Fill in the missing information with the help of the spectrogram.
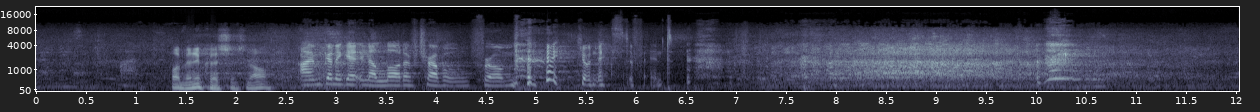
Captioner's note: laughs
